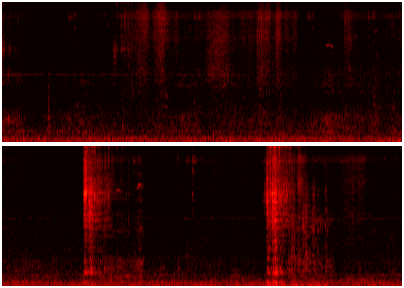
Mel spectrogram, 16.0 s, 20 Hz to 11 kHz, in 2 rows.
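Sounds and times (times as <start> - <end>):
small bell jingling: 0.0 - 0.4, 2.2 - 3.4, 9.6 - 10.8, 13.2 - 14.1.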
